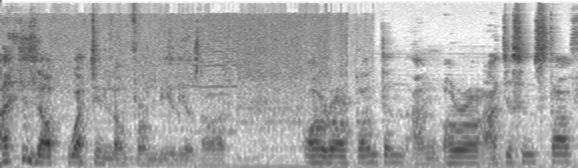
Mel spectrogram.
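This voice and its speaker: Over music in the background, a man with a Spanish accent and a fairly high pitch speaks at a fairly slow pace with big swings in loudness. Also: ordinary pitch variation. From southern Spain, Jaén, Andalusia. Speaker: indie game developer and streamer. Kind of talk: live stream commentary. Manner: animated.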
